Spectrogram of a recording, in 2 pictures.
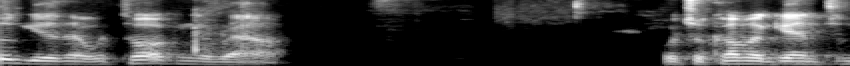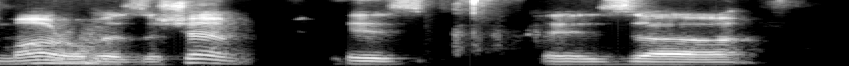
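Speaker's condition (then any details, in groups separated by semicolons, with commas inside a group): No condition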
